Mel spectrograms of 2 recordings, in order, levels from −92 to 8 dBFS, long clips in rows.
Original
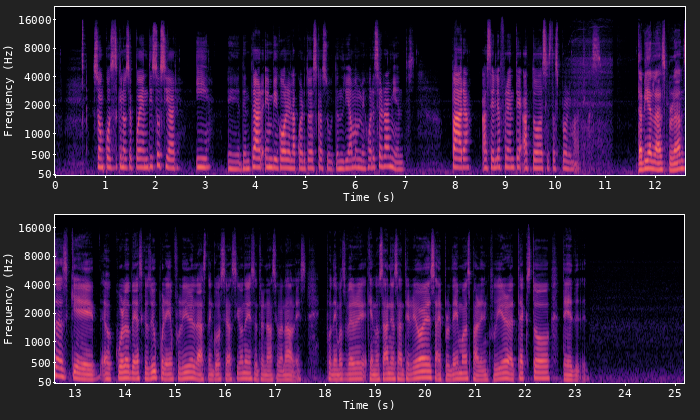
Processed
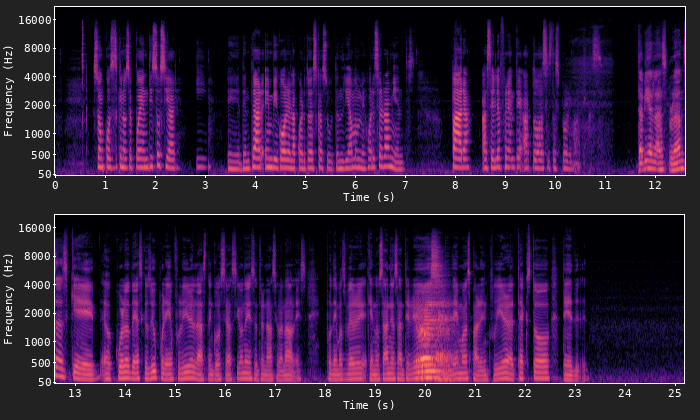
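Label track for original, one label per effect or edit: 2.200000	3.070000	fade out
9.040000	12.340000	micro pitch shift up and down each way 41 cents
19.740000	20.420000	thrown reverb, RT60 1 s, DRR −6.5 dB

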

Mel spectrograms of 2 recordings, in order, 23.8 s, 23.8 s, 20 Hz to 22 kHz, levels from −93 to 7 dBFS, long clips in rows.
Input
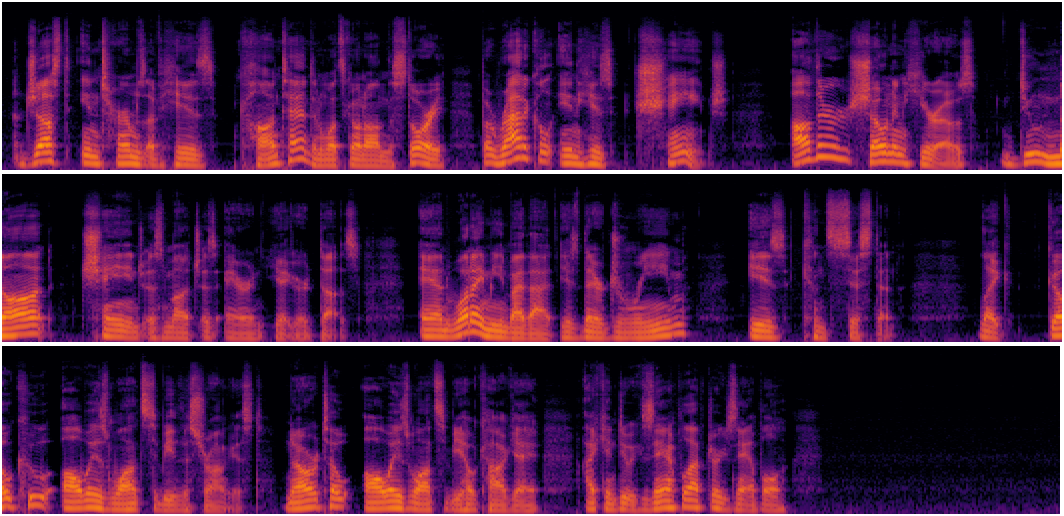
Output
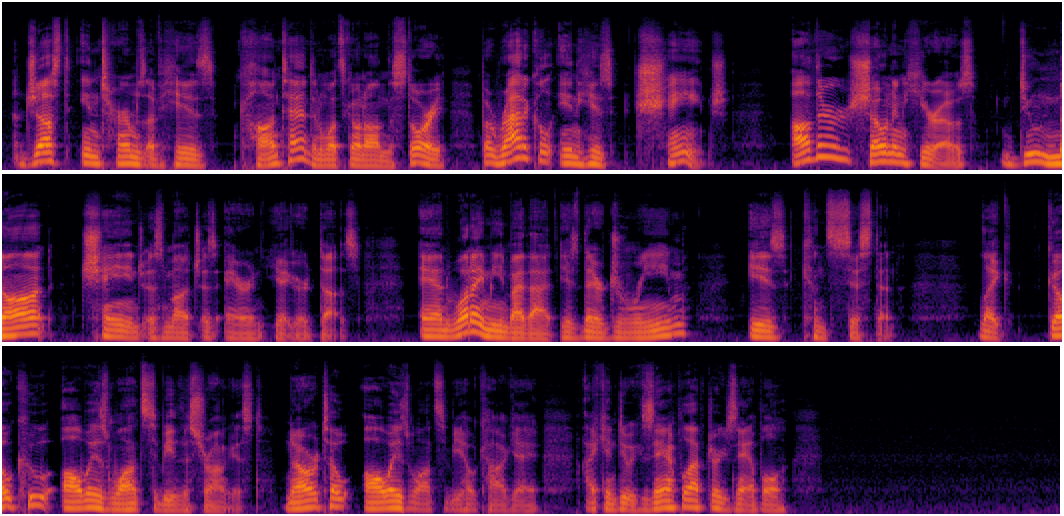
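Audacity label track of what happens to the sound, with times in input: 18.910000	20.340000	downward compressor 1.5 to 1, threshold −45 dBFS

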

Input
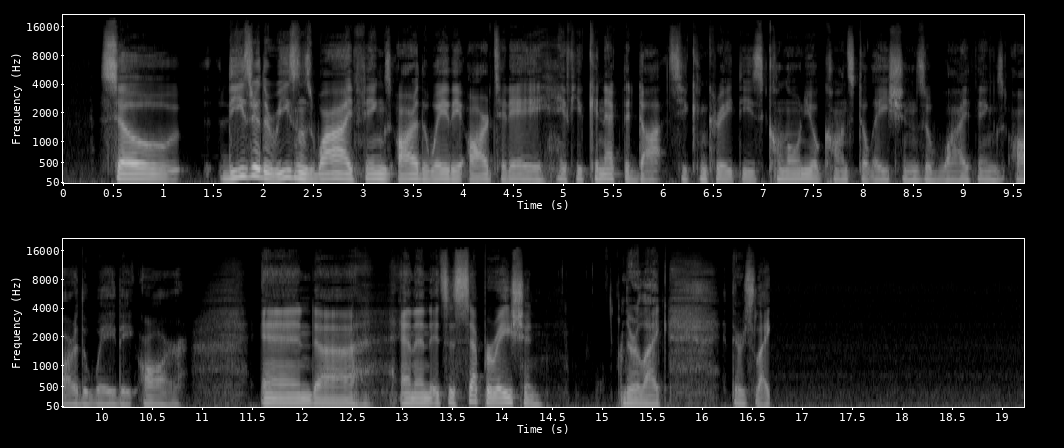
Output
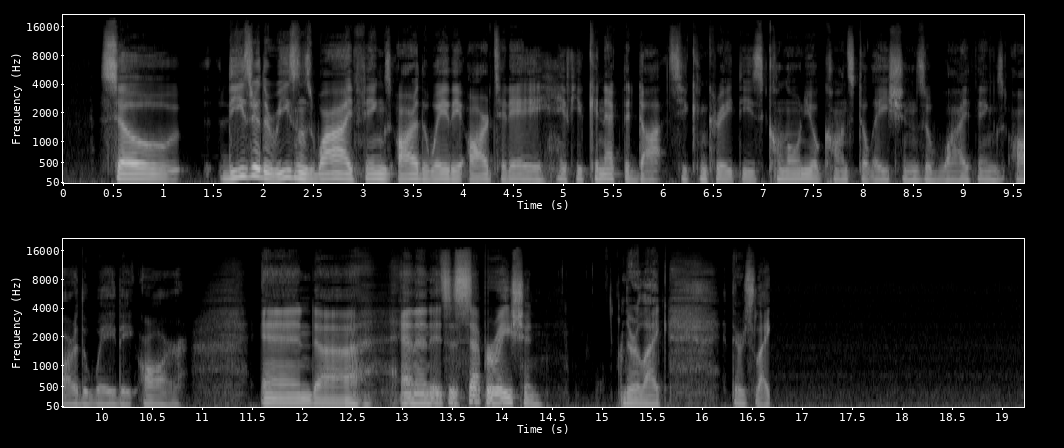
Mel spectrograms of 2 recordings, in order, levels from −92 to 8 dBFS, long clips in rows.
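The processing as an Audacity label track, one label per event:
4.600000	5.250000	Butterworth low-pass 8,000 Hz
12.400000	14.010000	double-tracking delay 29 ms −3 dB

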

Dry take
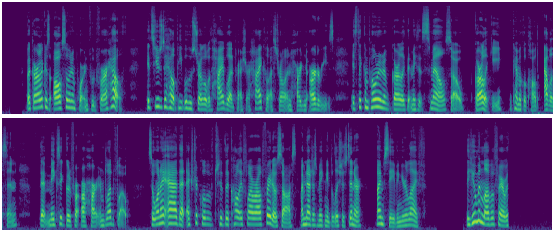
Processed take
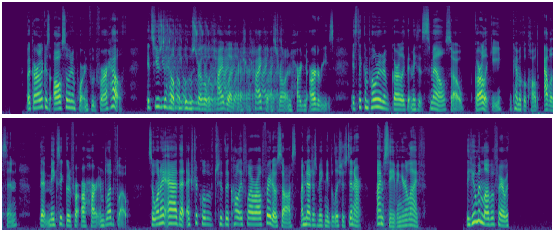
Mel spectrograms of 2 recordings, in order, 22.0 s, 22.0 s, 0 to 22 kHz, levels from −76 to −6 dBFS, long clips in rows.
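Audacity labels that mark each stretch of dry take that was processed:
3.000000	5.630000	repeating echo 120 ms, feedback 50%, level −9 dB
18.020000	19.300000	ceiling on every frequency bin ceiling under each frame's peak by 14 dB

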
